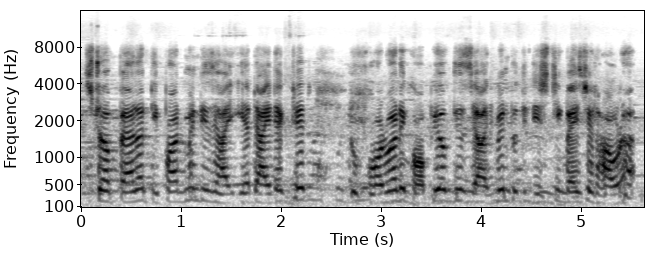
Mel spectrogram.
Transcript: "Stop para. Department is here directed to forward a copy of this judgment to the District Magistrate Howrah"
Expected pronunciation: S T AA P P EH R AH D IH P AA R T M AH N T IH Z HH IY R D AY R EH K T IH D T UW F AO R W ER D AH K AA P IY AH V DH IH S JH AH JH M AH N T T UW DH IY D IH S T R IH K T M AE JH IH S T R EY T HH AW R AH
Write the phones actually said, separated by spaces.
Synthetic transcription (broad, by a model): S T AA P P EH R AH D IH P AA R T M AH N T IH Z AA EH D AY R EH K T IH D T UW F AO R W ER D AH K AA P IY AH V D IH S JH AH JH M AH N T T UW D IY D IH S T R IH K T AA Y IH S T EY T HH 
